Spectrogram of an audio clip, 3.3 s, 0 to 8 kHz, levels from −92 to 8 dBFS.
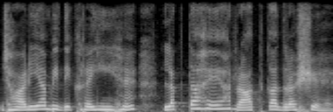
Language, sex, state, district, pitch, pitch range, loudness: Hindi, female, Bihar, Gopalganj, 210 Hz, 195-235 Hz, -17 LUFS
